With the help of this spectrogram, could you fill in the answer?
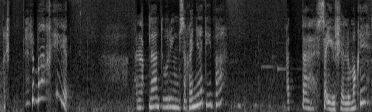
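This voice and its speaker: An actress playing a concerned, candid doctor in a Filipino drama, frank and questioning. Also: female voice, on the high side, big pitch swings, measured pace, pauses often, fairly bright tone, slight background noise.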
